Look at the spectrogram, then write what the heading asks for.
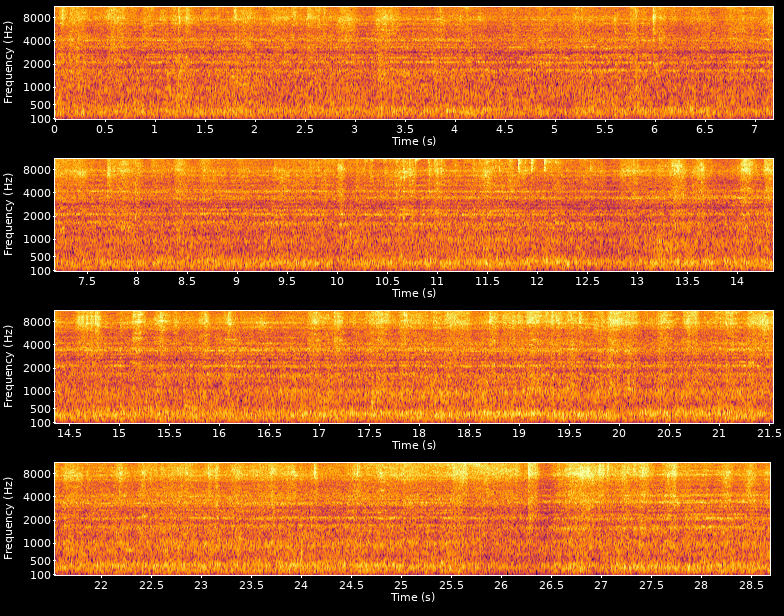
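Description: Freight train of open gondola wagons rolling past close by: a steady rumble of steel wheels on the rails, with the clatter of wheels passing over rail joints.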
